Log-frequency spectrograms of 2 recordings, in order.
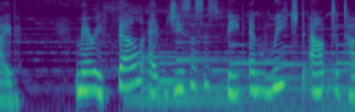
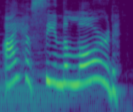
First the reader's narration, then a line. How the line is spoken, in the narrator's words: she shouted to the disciples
